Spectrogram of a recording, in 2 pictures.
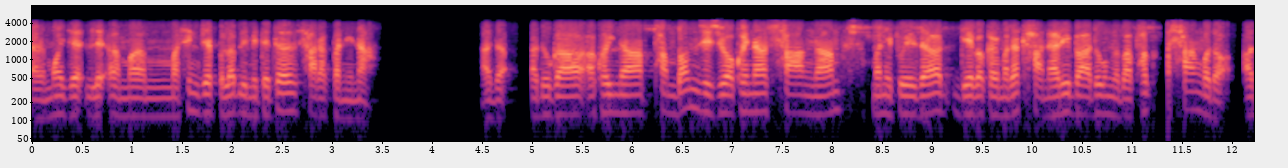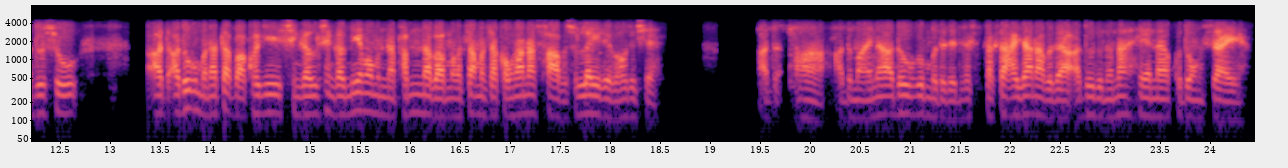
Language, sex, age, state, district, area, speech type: Manipuri, male, 30-45, Manipur, Kangpokpi, urban, conversation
